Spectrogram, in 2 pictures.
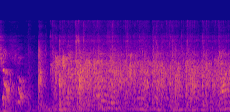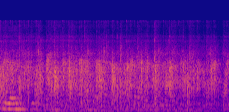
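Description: A crowd applauds steadily in a hall.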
